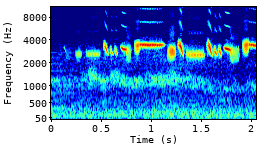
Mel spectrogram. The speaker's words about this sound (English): A chill wind ruffles a male sage sparrow's feathers as he sings atop a tall sagebrush. It's late February, a few miles from the Columbia River in central Washington.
